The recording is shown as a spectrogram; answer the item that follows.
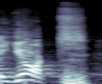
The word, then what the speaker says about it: yacht: is silent next it's a yacht the ch h are silent right in this How do we pronounce it?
